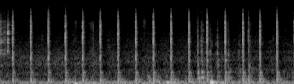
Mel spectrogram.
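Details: 2012 Chevrolet Impala with the key on, a loud rattling, clicking noise behind the dash at the glovebox. Sharp, even clicking about three times a second over a quiet idle: the recirculation door actuator is failing and knocking.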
